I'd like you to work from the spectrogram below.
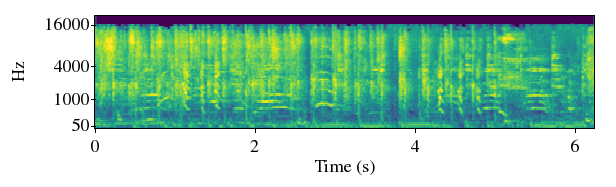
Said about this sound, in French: Merci à tout le monde d'avoir été. On peut s'applaudir si vous voulez. Allez, on s'applaudit On s'applaudit.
